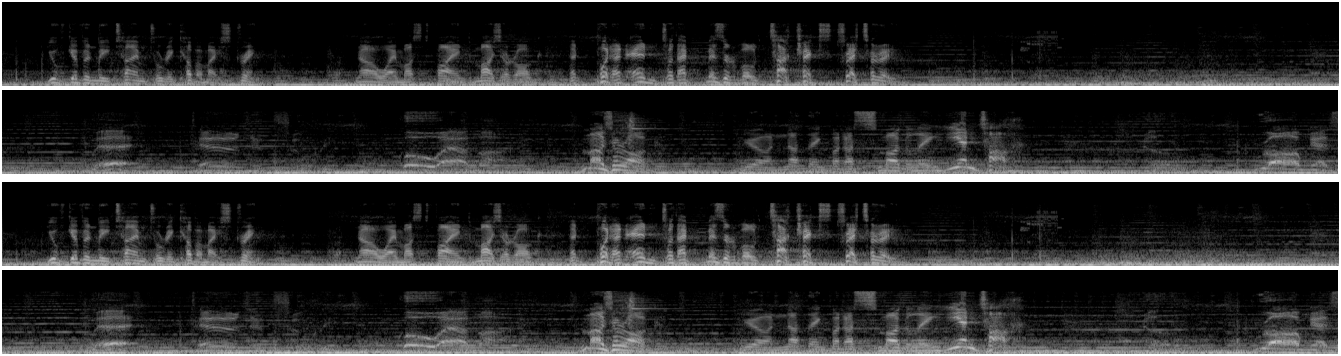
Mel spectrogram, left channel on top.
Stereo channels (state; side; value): quieter; left; 3.8 dB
